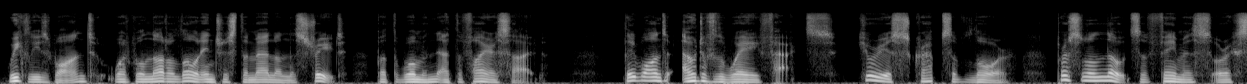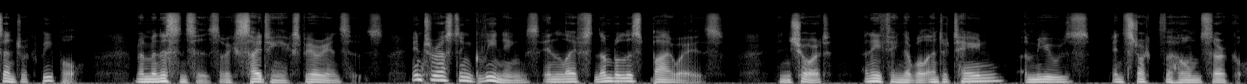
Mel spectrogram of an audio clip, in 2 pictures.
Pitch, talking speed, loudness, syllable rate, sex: 120 Hz, 140 wpm, -20 LUFS, 4.7 syllables/s, male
